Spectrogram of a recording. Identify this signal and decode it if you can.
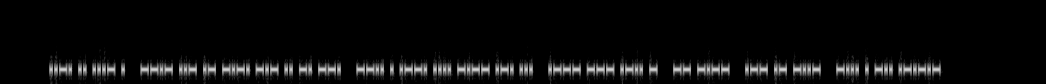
Morse code, heard as a keyed tone, about 50 wpm, 700 Hz. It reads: FIVE QUACKING ZEPHYRS JOLT MY WAX BED.
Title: Pangram Challenge v2 - 50wpm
